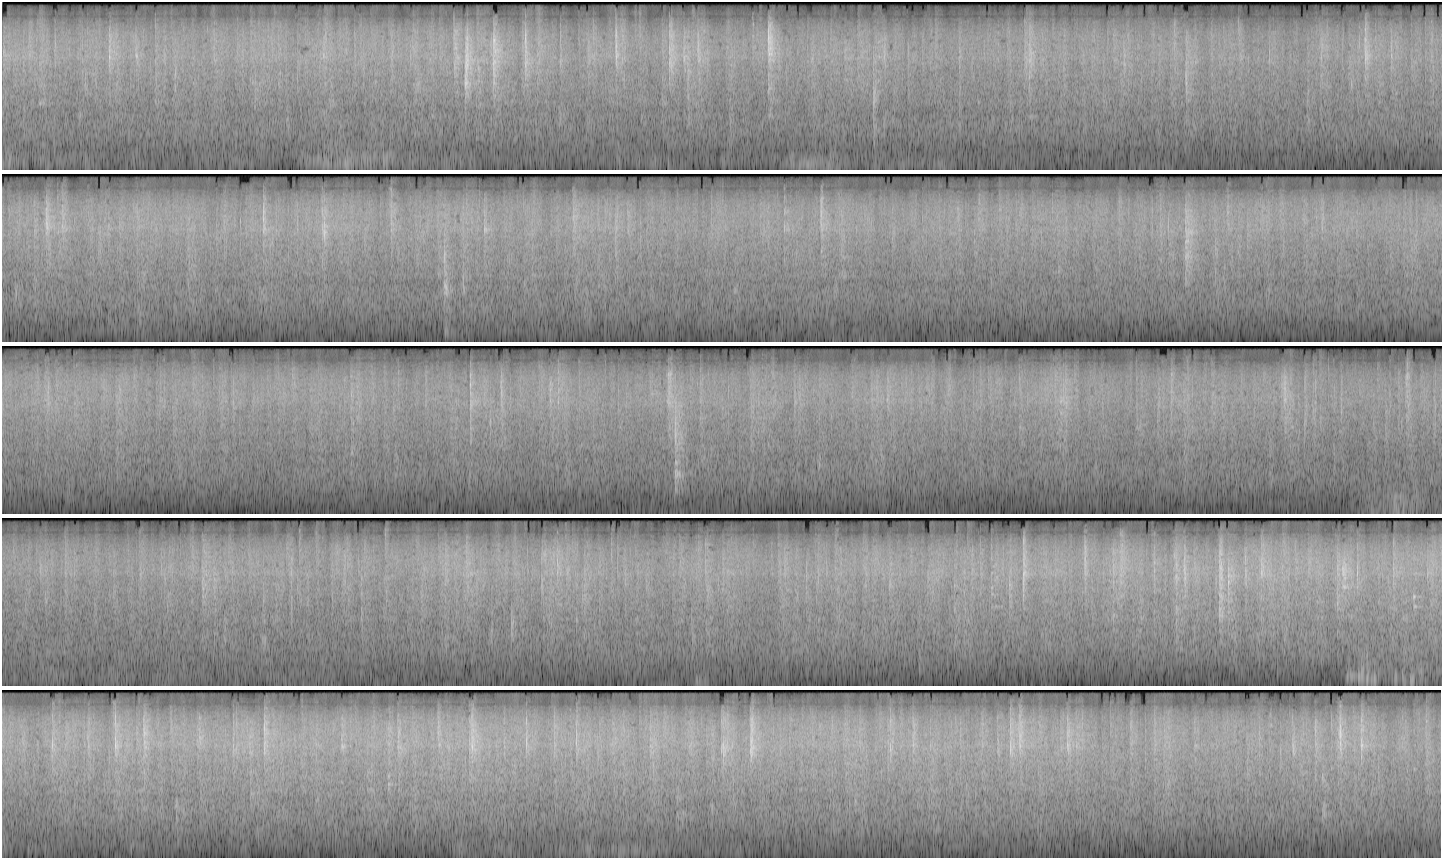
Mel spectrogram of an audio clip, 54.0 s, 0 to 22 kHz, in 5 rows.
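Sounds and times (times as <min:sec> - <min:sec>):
steady rain: 0:00.0 - 0:53.9
distant thunder rumble: 0:42.4 - 0:44.9.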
